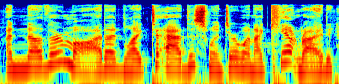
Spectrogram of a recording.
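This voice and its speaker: A woman's voice: medium pitch, expressive, moderate pace. A woman co-hosting a motorcycle podcast, chatting casually and reading listener emails aloud with a playful, laughing manner. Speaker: podcast co-host.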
